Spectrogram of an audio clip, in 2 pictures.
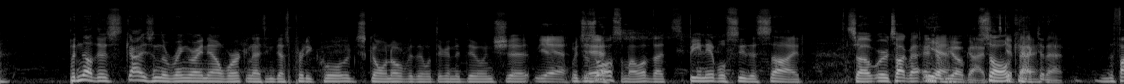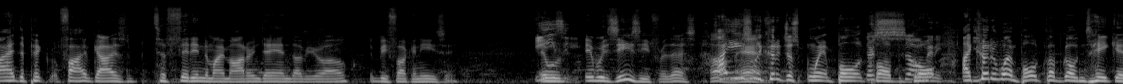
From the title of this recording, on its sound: Live From The Premier Wrestling Showcase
